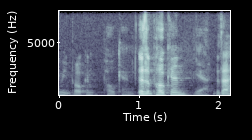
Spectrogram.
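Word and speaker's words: Pokkén Tournament: Is it Pokken? Yeah. Is that how you It's pronounce like it? Tekken and Pokken.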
